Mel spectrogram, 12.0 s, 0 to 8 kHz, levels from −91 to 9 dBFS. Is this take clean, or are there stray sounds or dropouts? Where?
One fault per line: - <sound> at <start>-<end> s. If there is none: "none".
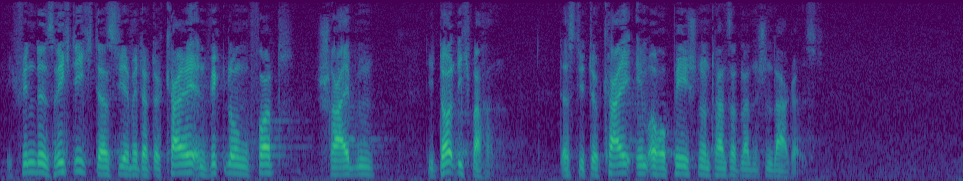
none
